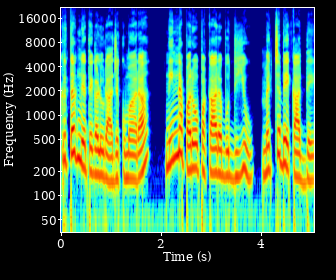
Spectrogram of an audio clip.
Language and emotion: Kannada, neutral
